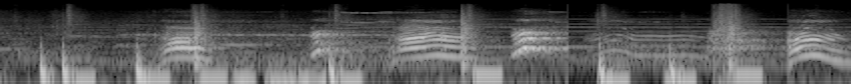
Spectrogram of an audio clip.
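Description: Background music with a steady beat, over which a dog gives several short, high-pitched yips.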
